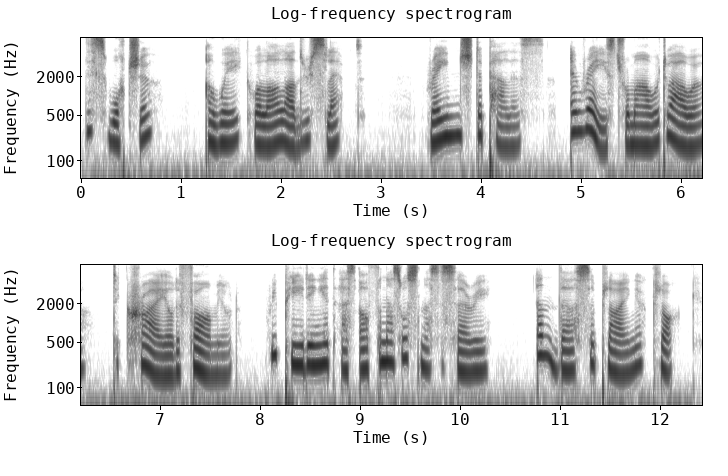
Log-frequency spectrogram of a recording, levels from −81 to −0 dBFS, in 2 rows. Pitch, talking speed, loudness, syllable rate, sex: 205 Hz, 160 wpm, -22 LUFS, 5.1 syllables/s, female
